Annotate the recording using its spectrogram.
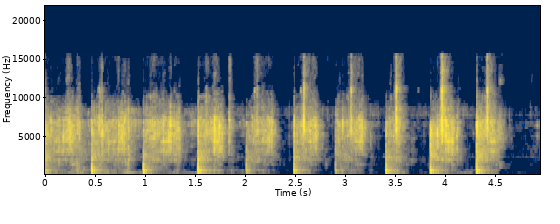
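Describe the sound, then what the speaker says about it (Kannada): A filling of peanut and sesame powder being stirred in a pan, ten regular scraping strokes about half a second apart, close and distinct against near silence. "ತಿರುಗಿಸ್ಕೋತಾ ಇದ್ದೀನಿ"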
